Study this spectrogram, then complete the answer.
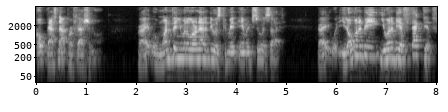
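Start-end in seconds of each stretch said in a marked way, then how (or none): none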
